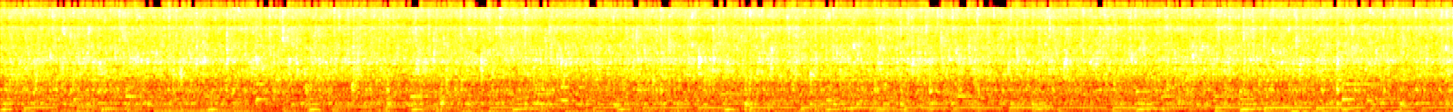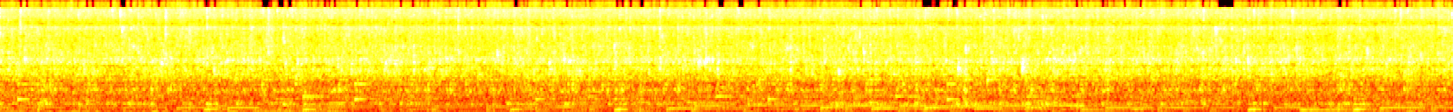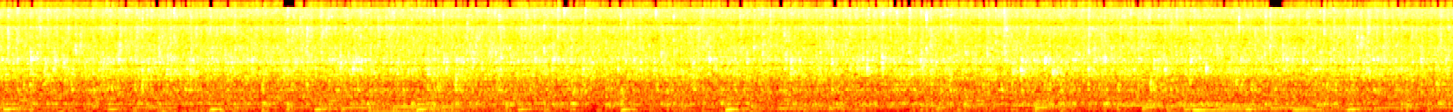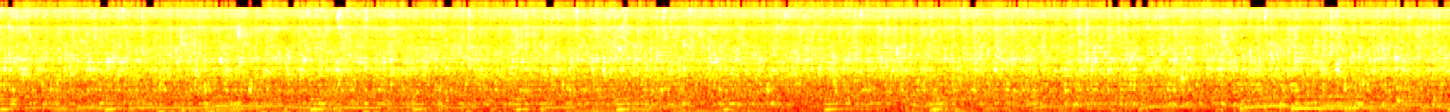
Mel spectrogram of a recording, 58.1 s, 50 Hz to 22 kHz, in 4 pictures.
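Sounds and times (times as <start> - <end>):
soft music: 0.0 - 58.0
water filling washing machine tub: 0.0 - 58.0.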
